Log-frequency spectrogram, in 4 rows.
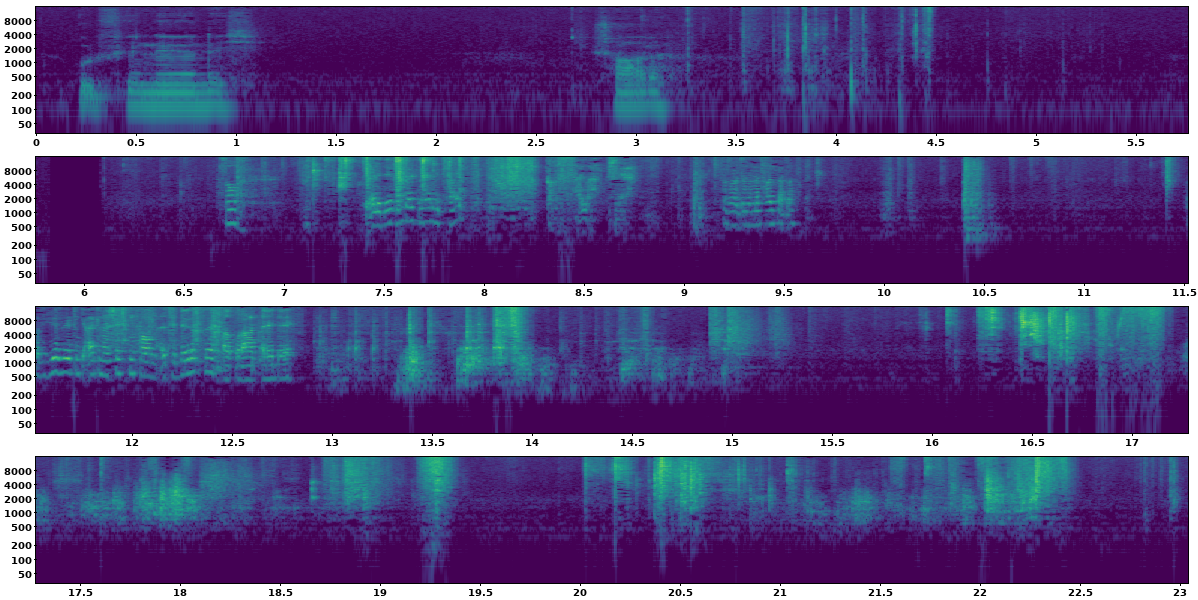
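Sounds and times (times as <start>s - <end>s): plastic film sheets rustling: 3.4s - 4.5s, 12.9s - 15.4s, 16.1s - 19.4s, 20.0s - 23.0s.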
